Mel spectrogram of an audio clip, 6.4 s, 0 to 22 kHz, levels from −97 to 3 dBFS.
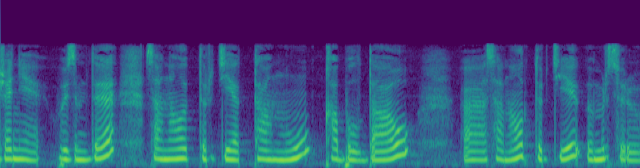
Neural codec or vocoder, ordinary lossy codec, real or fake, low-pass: none; none; real; 7.2 kHz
